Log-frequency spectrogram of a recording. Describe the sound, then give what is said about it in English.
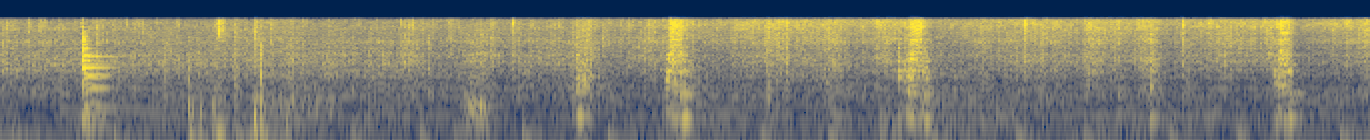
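A big batch of fried rice is stirred in a hot pan, with a soft sizzle running beneath many repeated scrapes and tosses at a fairly regular pace, all fairly quiet. “That is a big thing of fried rice. There's four of those, you know.”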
